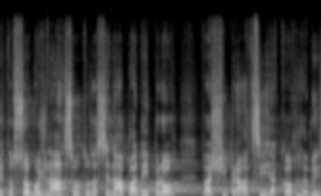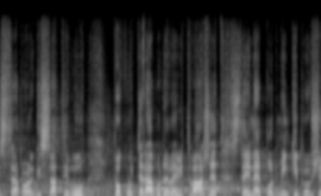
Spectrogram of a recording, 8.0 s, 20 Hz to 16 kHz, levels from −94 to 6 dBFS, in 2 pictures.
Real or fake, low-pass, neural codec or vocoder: fake; 14.4 kHz; autoencoder, 48 kHz, 128 numbers a frame, DAC-VAE, trained on Japanese speech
